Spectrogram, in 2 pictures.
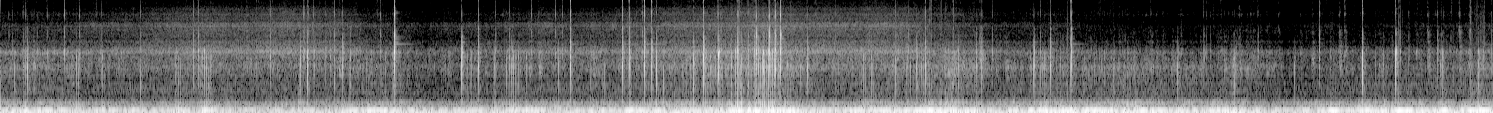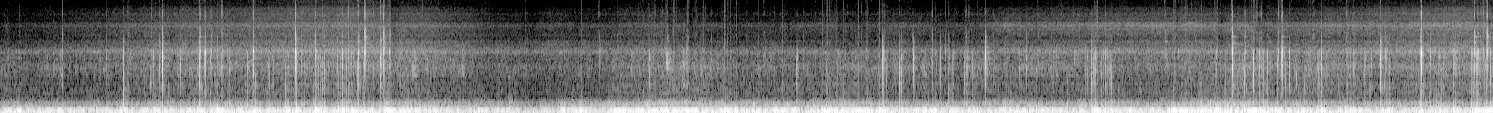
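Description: Rallycross car's engine running hard through a dirt course, heard from inside the cabin, its loudness swelling and easing as the driver works through the corners. Gravel and grit clatter against the underbody in sharp ticks and pings.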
